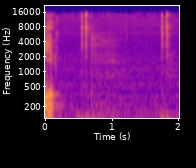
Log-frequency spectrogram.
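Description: Computer mouse clicking faintly: a quick pair of clicks about half a second in and another pair near the end.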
